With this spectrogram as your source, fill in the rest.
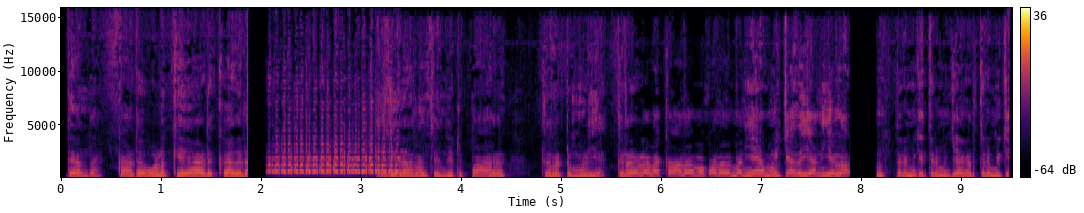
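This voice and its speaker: A woman's voice: a little high, animated, brisk, warm tone, slight background noise, close to an everyday voice. A woman doing teasing young cartoon men. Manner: bantering, mocking. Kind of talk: cartoon voice acting.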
